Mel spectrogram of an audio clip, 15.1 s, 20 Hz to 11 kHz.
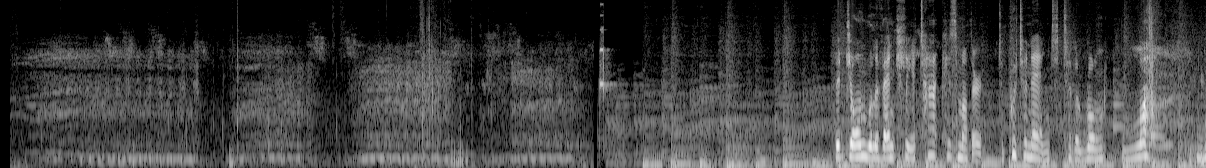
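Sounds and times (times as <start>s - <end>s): horse neighing: 0.2s - 7.4s
music: 7.5s - 15.0s.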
